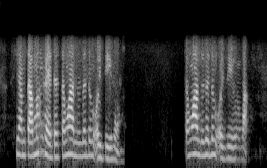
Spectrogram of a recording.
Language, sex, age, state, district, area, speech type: Manipuri, female, 60+, Manipur, Kangpokpi, urban, conversation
